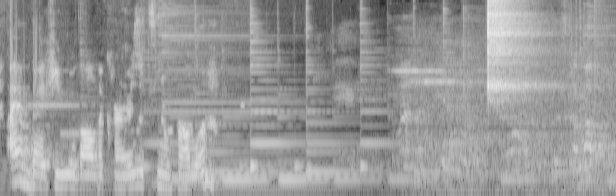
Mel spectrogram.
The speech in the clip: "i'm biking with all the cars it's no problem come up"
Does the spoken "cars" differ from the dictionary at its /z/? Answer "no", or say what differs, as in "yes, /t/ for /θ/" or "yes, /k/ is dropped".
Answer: no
